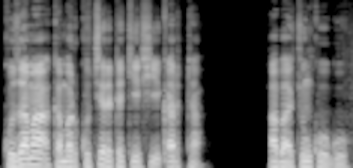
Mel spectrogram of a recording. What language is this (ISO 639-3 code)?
hau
